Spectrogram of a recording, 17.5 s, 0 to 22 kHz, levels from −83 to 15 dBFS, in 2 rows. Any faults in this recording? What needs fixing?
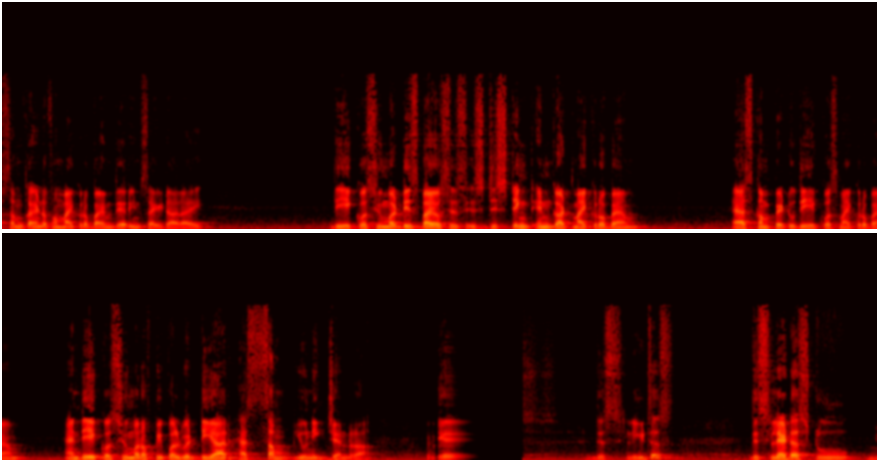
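Short concealed packet loss hits at 12.98 s, 13.02–13.05 s and 13.07–13.12 s: tiny gaps patched by extending the last sound, so you hear quick smears and wobbles.

Then a long network dropout, likely from the link stalling, runs 13.19–13.97 s. Concealment buzzes or hisses briefly, fades, and about 0.4 s of silence follows.

To prevent this, use a steadier connection with a larger jitter buffer or some redundancy or forward error correction on the stream.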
